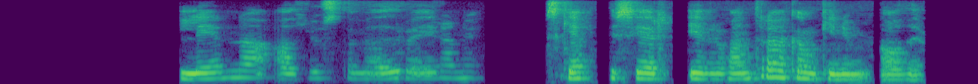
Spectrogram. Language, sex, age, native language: Icelandic, female, 40-49, Icelandic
